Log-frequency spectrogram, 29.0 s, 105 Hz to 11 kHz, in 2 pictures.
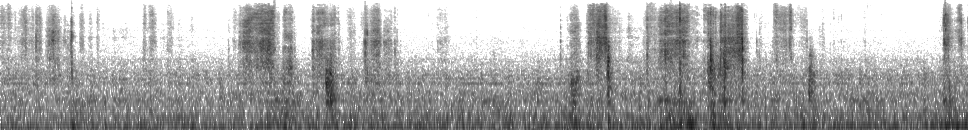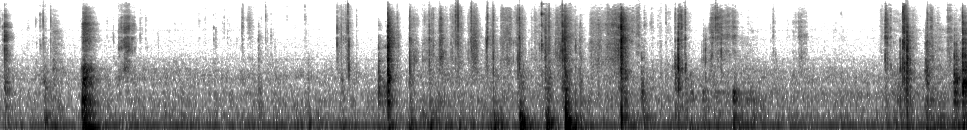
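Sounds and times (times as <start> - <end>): paper rustling: 3.5 - 6.0, 8.5 - 12.5, 19.6 - 25.7, 27.7 - 29.0.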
